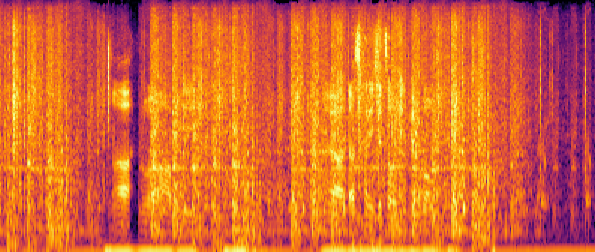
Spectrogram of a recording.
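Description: Wooden crates splinter and break under crowbar blows.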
